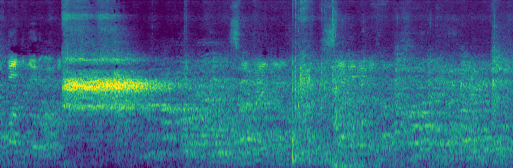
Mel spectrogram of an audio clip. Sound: buzzer honks

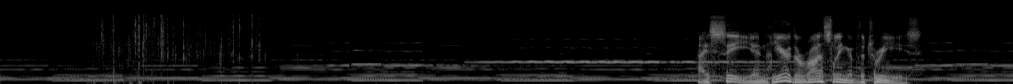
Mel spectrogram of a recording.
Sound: rustling leaves

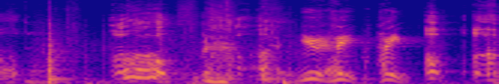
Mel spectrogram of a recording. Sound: groans

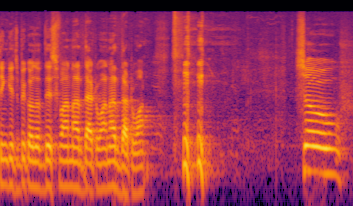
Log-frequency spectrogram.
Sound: laughs

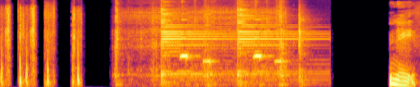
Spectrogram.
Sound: cuckoo clock

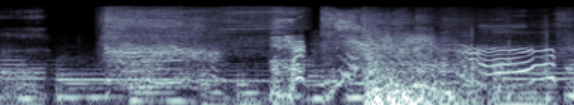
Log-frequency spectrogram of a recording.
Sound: groaning, hissing; sneezing

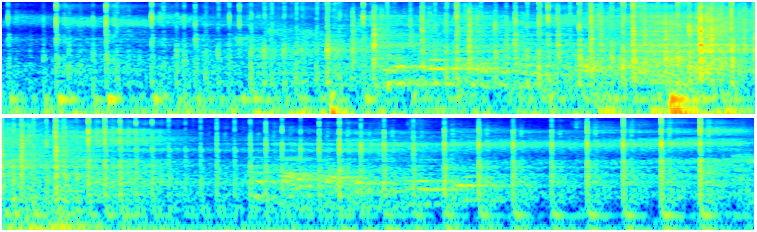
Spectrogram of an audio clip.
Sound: tapping

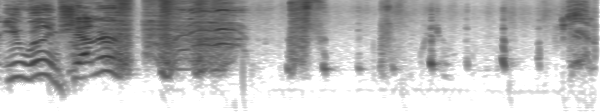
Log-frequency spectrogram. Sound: spitting noises

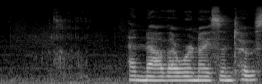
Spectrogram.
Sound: sips

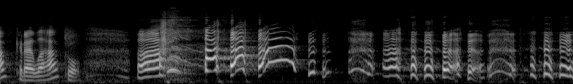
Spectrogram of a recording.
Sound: laughs; laughs

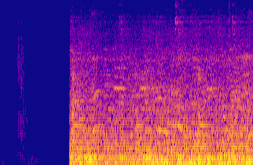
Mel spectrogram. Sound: ambient casino sounds

